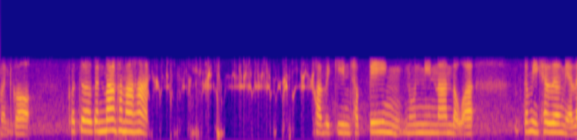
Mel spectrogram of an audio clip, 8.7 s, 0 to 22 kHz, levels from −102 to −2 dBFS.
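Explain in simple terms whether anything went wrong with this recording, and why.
Something broke from about 2.2 to 4.7 s: the speech turns into garbled, warbly noise that barely follows it. That's a codec payload misread. The receiver unpacked the phone codec's data in the wrong layout, so every field landed in the wrong place.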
